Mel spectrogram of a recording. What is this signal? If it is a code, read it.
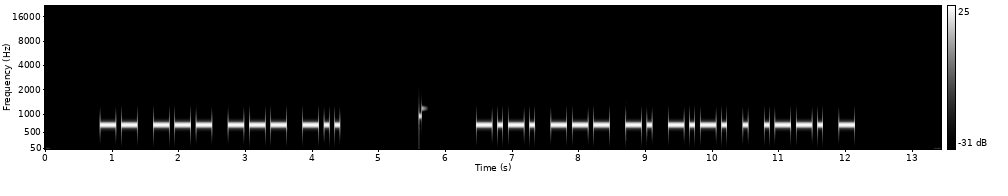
Morse code, heard as a keyed tone, about 15 wpm, 700 Hz. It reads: MOOD CONCEPT
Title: Sentences from Top 1100 Words - New Word Drill Alt - 15wpm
